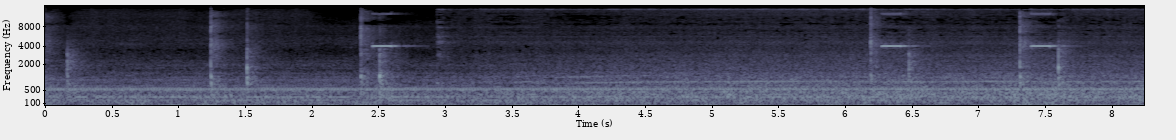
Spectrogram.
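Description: Metal spoon clinking against a glass bowl of batter several times, short ticks, some with a brief bright ring, over a steady low hum.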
